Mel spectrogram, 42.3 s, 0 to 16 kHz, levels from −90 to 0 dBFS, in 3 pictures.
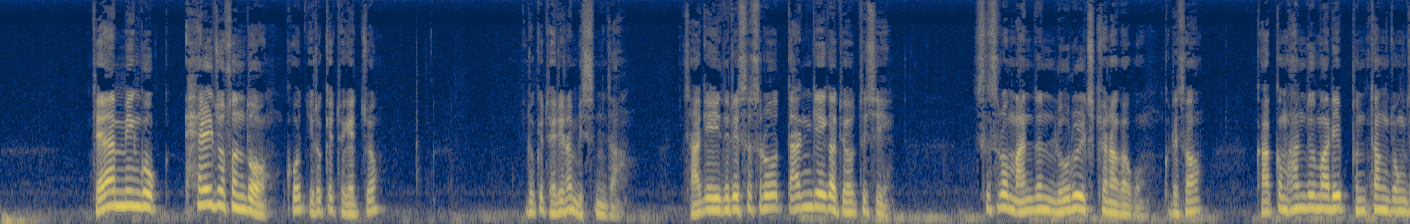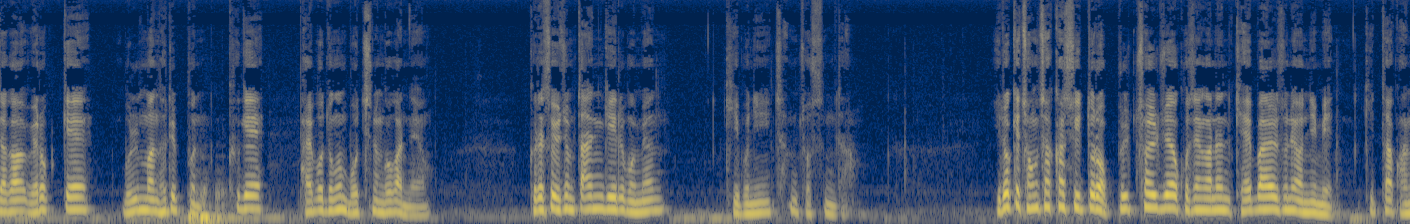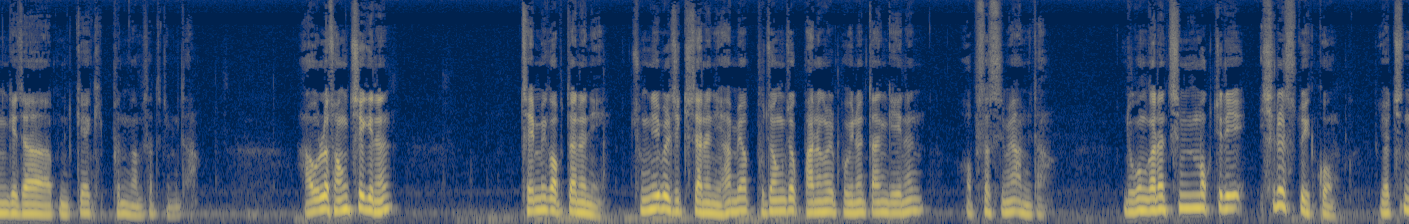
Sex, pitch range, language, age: male, 115-160 Hz, Korean, 40-59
